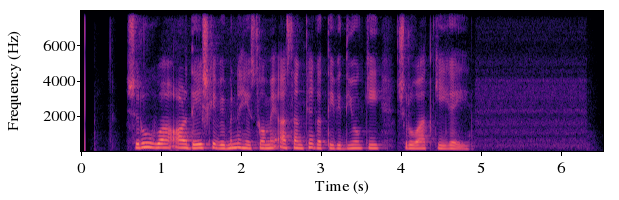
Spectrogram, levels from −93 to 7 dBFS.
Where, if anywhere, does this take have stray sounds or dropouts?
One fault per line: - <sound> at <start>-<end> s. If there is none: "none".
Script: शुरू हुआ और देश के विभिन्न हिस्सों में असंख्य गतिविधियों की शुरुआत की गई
none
